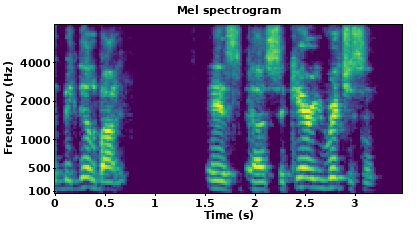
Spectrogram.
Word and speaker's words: Sha'Carri: It's Sha'Carri. But We just out here trying to pronounce her name right.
